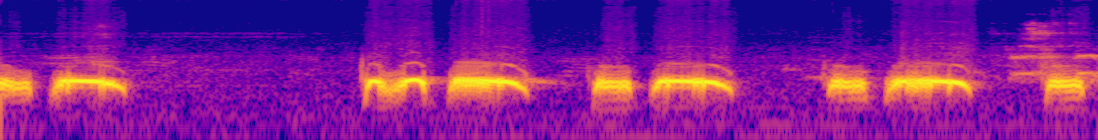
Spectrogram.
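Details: Spotted dove with the deep 'thổ sấm' voice, full song with a double ending: loud hollow coos in quick pairs, a clipped note then a long even tone, about every second.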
